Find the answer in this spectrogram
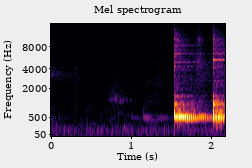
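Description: Kettlebells clang loudly about one and a half seconds in, a metal strike that leaves a steady ringing tone, as they are lowered out of a deep squat.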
